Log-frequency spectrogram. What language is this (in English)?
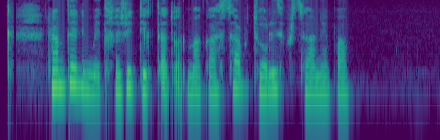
Georgian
